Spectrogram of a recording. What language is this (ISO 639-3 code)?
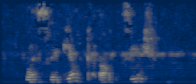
kab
